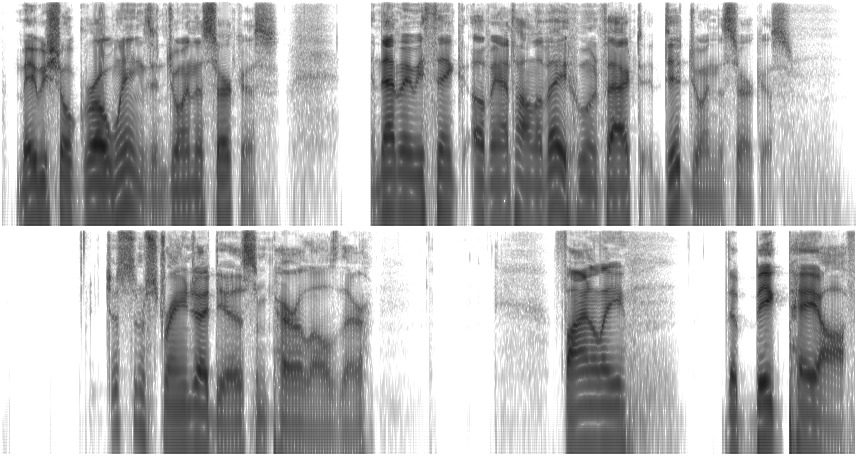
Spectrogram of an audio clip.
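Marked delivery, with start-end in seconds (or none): none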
